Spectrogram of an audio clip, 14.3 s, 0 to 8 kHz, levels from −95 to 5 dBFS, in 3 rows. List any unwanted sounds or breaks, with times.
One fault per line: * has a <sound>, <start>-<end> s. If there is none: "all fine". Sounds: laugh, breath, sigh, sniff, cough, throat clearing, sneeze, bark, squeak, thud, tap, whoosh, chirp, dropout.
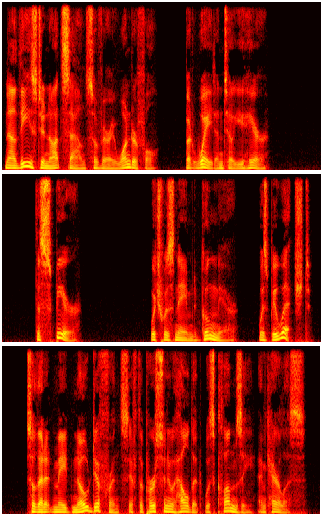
all fine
